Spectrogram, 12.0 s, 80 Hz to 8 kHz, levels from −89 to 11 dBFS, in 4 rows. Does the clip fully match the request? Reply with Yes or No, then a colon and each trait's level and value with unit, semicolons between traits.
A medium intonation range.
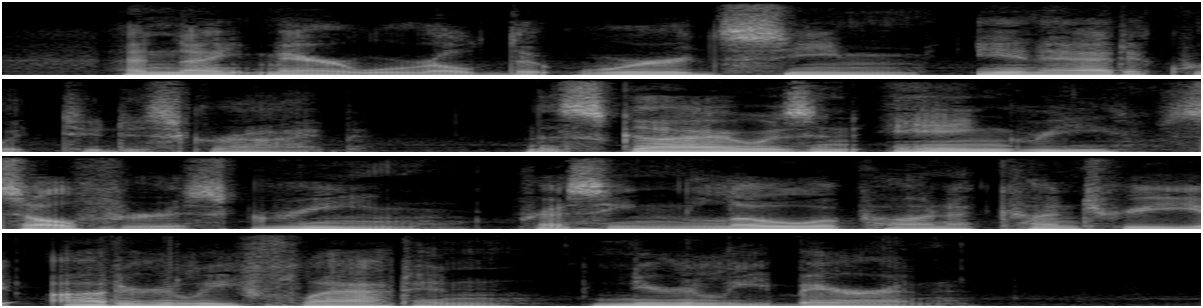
Yes: average, 4.8 semitones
